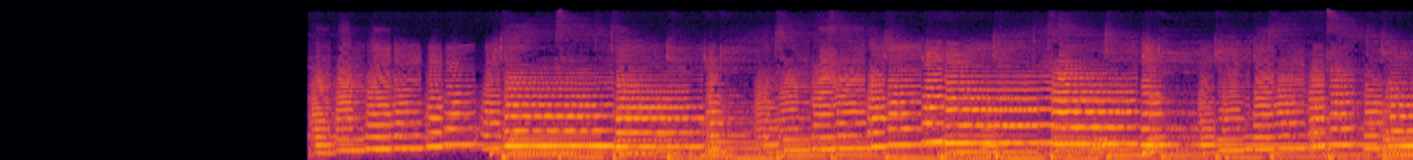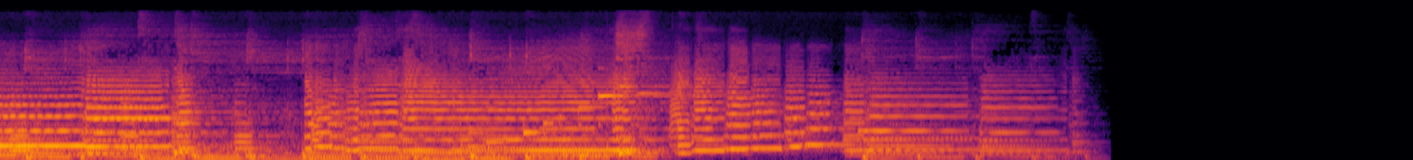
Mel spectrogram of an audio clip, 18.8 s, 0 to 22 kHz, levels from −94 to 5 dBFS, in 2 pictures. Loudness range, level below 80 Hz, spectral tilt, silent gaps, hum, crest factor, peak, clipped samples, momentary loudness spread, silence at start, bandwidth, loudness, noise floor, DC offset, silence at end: 10 LU; -36 dBFS; -6 dB/octave; none; none; 16 dB; -6 dBFS; under 0.1%; 11 LU; 2.05 s; 16 kHz; -20 LUFS; -40 dBFS; under 0.1%; 2.15 s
